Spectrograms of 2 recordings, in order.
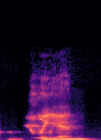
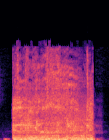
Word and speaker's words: Milon: is it it's not million it's not million it's milon million million it's a Latin name judge in our Forum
